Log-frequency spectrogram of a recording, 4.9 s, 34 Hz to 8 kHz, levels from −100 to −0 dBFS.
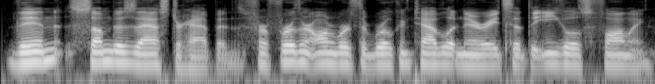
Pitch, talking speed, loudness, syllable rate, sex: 120 Hz, 195 wpm, -20 LUFS, 5.7 syllables/s, male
